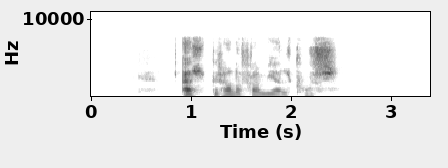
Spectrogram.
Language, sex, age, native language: Icelandic, female, 30-39, Icelandic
